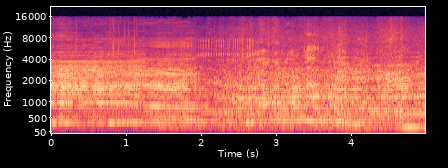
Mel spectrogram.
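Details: Calf mooing, drawn-out harmonic bawls with a steady pitch that bends downward, several calls overlapping as more than one animal calls at once, filling the whole stretch with no pause.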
